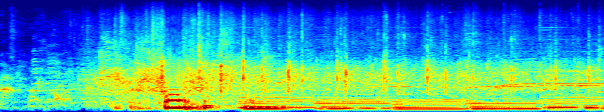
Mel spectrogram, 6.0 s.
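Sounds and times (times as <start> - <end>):
laughter: 0.2 - 3.5
ceremonial music: 1.7 - 6.0.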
